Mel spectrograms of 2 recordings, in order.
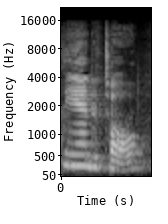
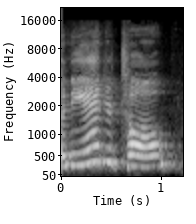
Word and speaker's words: Neanderthal: It's pronounced Neanderthal because it's not an English word. Okay? So Neanderthal, even though it's spelled with a TH, Neanderthal is a different species.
